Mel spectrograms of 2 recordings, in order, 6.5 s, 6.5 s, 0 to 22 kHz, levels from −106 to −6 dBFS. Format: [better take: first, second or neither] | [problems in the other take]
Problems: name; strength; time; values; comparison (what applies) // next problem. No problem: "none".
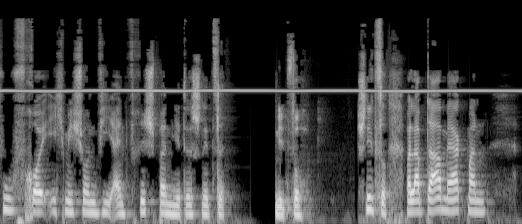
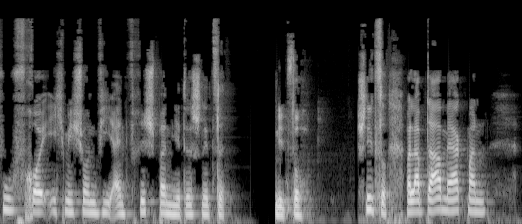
second | high-pitched whine; loud; throughout; 5 kHz, 10 dB below the speech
